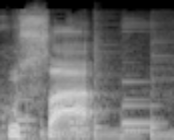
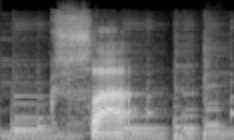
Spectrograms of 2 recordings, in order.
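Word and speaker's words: 草: And uh uh then we have uh kusa uh kusa uh accented on the last syllables on the s and of course the is barely heard if at all between unvoiced consonants means grass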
